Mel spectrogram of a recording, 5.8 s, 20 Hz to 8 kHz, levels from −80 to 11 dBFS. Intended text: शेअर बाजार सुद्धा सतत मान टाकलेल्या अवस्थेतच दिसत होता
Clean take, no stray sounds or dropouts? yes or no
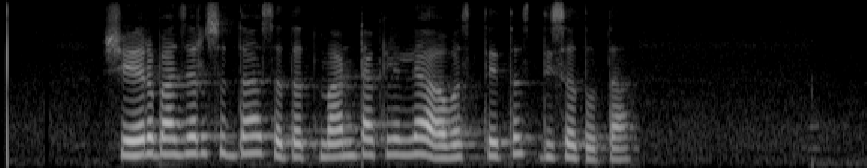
yes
